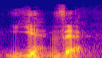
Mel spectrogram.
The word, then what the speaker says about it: Yahweh: You would pronounce his name Yahweh. That's how God's name is actually pronounced if you were to look at it in Hebrew, Yahweh.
